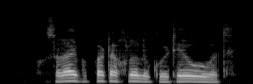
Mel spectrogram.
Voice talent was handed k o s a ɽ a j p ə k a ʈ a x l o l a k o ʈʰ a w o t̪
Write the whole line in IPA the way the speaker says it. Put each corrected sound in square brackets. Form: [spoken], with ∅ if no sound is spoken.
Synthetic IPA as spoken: [x] o s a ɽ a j p ə [p] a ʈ a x l o l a k o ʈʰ [e] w o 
